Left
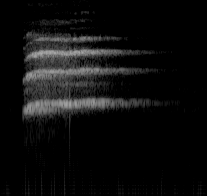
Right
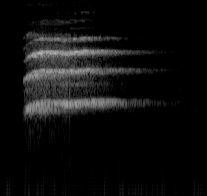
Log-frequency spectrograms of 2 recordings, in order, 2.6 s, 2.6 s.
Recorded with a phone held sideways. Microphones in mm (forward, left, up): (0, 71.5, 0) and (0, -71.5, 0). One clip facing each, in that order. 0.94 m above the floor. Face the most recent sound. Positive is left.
turn(degrees=75)  # may be behind; listen again after turning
